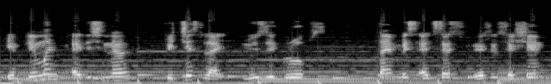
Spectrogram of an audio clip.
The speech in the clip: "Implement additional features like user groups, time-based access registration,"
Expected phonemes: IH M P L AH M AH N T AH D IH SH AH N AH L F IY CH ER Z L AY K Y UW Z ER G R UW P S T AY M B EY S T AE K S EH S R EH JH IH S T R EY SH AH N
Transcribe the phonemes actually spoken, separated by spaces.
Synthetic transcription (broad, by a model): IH M P L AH M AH N T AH D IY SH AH N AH L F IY CH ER S L AY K Y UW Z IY G R UW P S T AY M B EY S AE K S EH S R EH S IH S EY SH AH N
